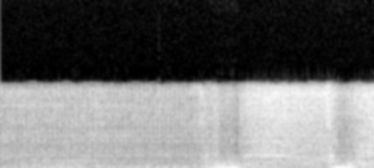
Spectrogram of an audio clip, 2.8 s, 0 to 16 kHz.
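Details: 2001 Mitsubishi Galant GLX SE 2.0 4G63 petrol, low mileage, after new air filter and throttle body carb-cleaner clean: even idle, two sharp revs dropping straight back to settled idle, no hunting, no smoke; healthy.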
